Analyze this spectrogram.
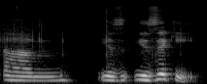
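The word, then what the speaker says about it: Jeżyki: So the first one, Giuseppe Coconut, Yuzuki is how it's pronounced.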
